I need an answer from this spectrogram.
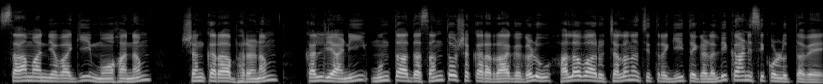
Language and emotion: Kannada, neutral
